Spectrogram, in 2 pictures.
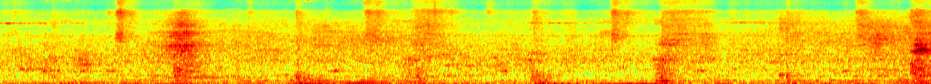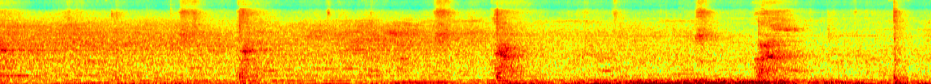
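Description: A body shuffles and thumps softly on a floor mat.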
